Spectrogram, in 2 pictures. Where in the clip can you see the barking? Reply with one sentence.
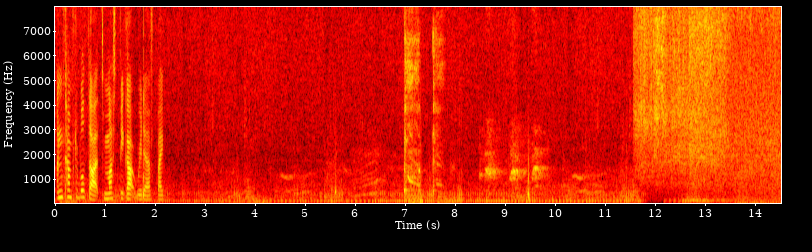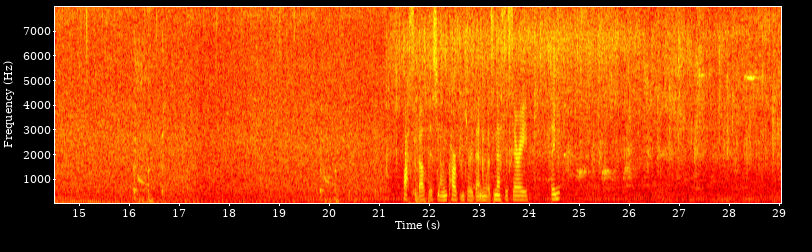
The barking can be heard from 8.4 to 10.4 s and from 24.8 to 26.8 s.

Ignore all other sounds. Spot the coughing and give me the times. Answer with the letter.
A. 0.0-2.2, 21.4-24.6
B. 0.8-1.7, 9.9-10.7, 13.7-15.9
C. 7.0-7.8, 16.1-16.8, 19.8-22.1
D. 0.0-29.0
C.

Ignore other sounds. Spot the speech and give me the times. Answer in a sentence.
The speech can be heard from 0.0 to 2.2 s and from 21.4 to 24.6 s.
